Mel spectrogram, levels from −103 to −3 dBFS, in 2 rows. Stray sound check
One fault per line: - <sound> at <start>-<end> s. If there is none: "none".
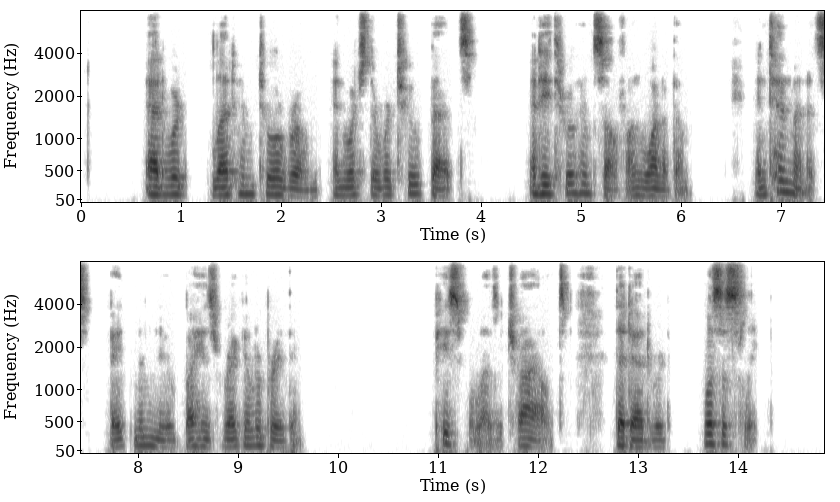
none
